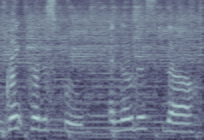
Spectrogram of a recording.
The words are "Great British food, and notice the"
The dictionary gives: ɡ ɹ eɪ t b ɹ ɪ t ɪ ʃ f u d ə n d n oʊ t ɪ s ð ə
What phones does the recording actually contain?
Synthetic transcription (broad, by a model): ɡ ɹ eɪ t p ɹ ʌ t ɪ s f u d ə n n oʊ t ɪ s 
